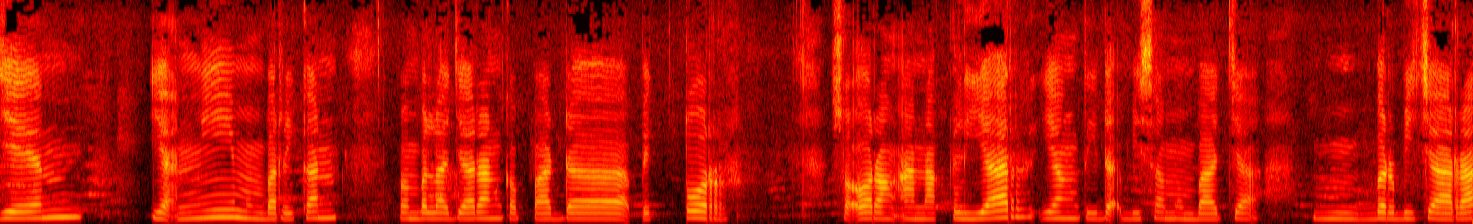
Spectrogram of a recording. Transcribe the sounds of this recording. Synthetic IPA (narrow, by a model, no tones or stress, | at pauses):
d͡ʒɛn | jaʔniməmbəɾikanpəmbəlad͡ʒaɾankəpadapik̚t̪ɔr | səoɾaŋʔanakliarjaŋt̪ida̰ʔbisaməmbat͡ʃa | bərbit͡ʃaɾa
